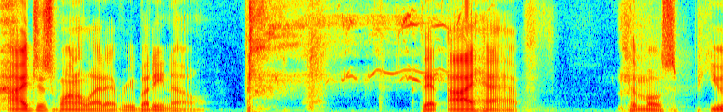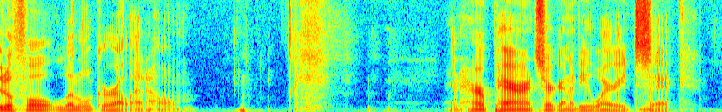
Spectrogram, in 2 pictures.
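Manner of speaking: low voice with a touch of nasal twang. On a podcast, doing an impression of Ken for everybody, slightly nasal. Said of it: "He put a little nasally on it".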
